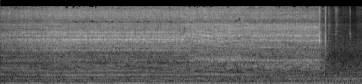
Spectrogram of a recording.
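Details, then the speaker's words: Dirty, beat-down restaurant kitchen AC unit fired up after fan motor fitted: loud harsh gritty roar from compressor at startup until power cut; sounds like dirt, contactor looks burnt, may be short of oil. "well that certainly doesn't sound good compressor itself sounds like dirt"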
